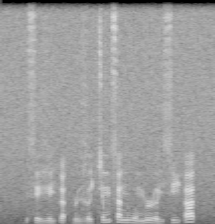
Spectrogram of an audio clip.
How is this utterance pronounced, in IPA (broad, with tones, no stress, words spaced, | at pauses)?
se˨˩˨ɣe˨˩˨jɗa˨˩t̚ ɹɨ˨˩˨ɣəː˨˩˨cə˧˥msa˧n vo˨˩˦m ɹə˨˩˨jsi˧˥ʔa˦˥t̚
